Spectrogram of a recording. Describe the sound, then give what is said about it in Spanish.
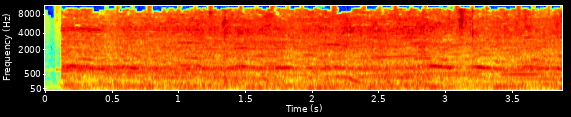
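A dense, continuous crowd din fills the streets of France as people protest after the Senate approved the pension reform. The mass of voices and street noise stays loud and steady throughout. “esto que escuchas es el ambiente que se vive en las calles de Francia después de que el Senado francés haya aprobado el polémico proyecto de reforma de las pensiones impulsado por el gobierno de Macron”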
